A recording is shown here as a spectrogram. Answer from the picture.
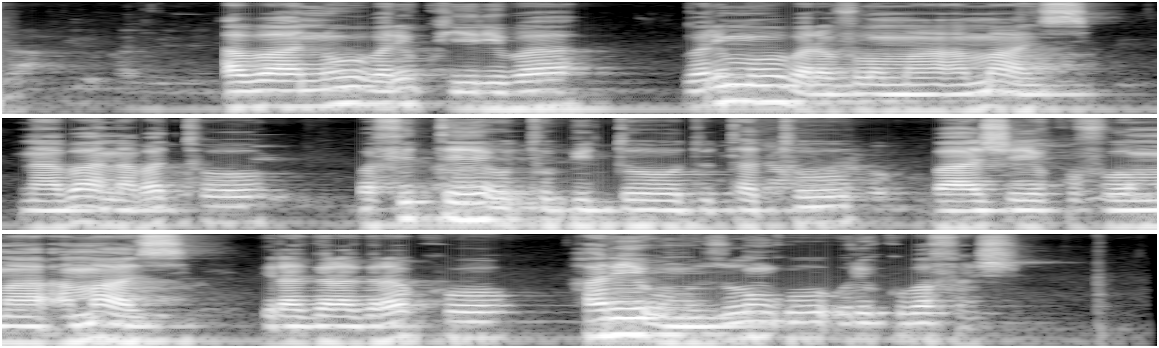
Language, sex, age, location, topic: Kinyarwanda, male, 18-24, Kigali, health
